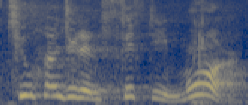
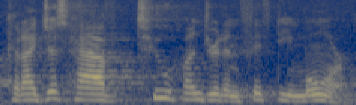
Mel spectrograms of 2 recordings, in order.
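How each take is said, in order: First: High, loud, drawn-out disbelieving question; incredulous echo. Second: Said in the usual way. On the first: Retold or imitated. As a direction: repeat it back in exaggerated astonishment. Astonished echo of the request.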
